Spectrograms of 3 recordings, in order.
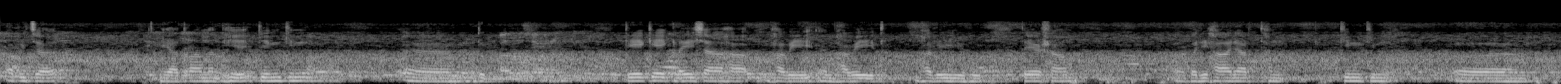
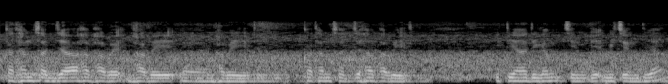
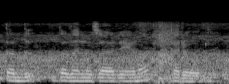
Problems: constant background noise, low volume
